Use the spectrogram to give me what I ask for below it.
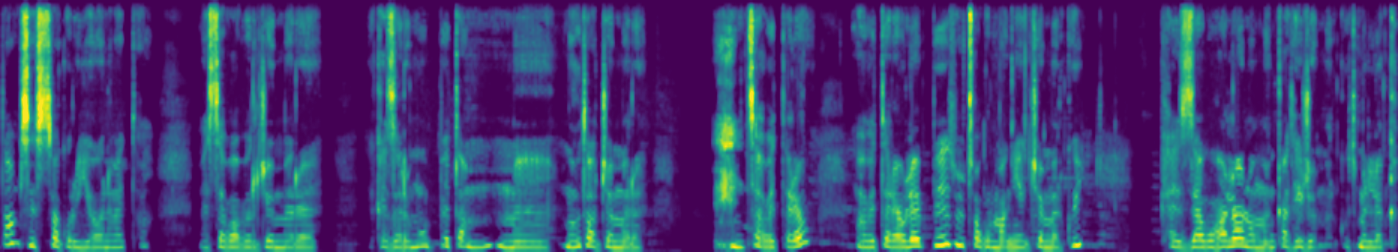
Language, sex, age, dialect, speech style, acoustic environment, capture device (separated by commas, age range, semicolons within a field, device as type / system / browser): Amharic, female, 25-34, Ethiopia - Addis Ababa, happy, people talking, mobile / Linux / Chrome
